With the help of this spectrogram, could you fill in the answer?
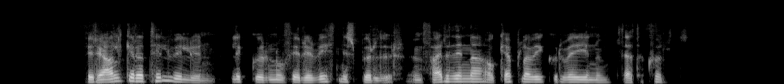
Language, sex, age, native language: Icelandic, male, 20-29, Icelandic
